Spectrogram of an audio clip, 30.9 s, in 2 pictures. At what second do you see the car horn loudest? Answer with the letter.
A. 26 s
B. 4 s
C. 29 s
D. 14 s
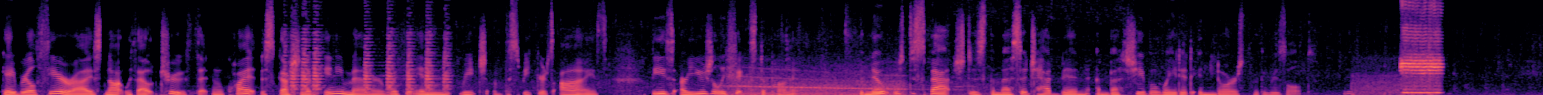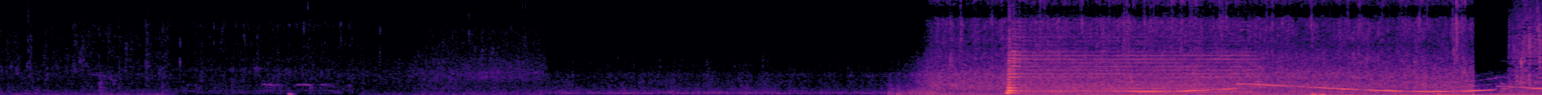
D.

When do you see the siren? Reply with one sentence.
The siren can be heard from 7.2 to 10.1 s and from 26.1 to 30.8 s.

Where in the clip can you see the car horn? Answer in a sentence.
You can hear the car horn from 2.8 to 4.5 s, from 13.5 to 14.4 s and from 25.4 to 28.0 s.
